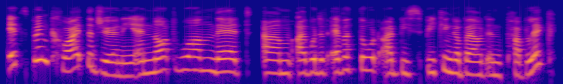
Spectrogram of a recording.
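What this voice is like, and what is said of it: German accent. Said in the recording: “So it is a German accent that you can never quite get out.”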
